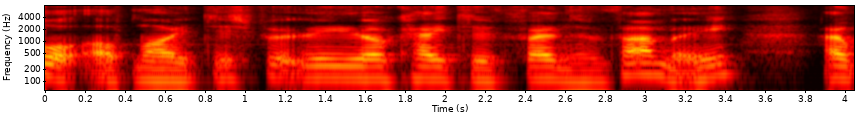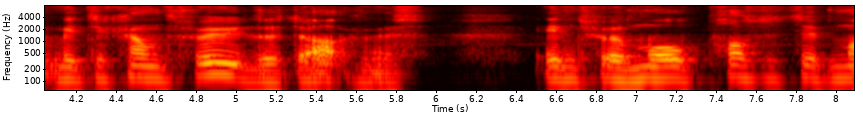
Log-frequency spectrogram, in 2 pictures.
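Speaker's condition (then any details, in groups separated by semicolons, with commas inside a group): Motor neuron disease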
